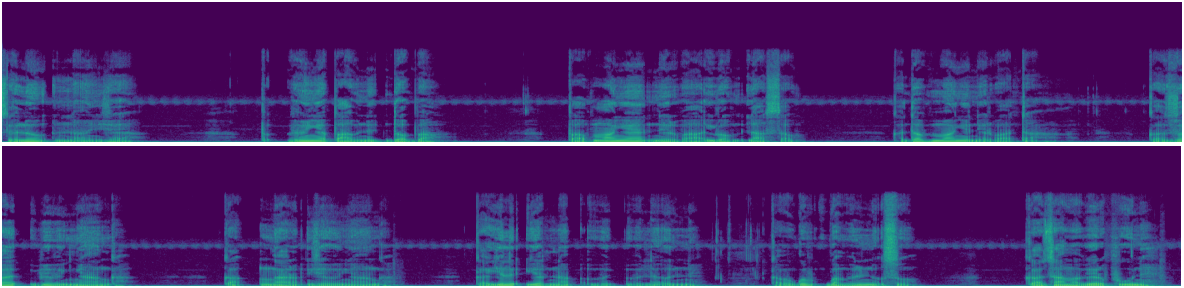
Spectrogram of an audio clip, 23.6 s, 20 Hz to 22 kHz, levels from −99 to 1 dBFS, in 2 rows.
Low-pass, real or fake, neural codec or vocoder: 14.4 kHz; fake; vocoder, 44.1 kHz, 128 mel bands every 256 samples, BigVGAN v2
